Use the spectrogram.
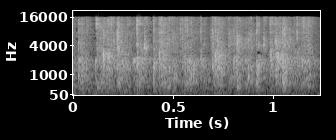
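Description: Audience applause closing a hypnosis stage show, a brief burst of dense, steady clapping from a crowd, close and fairly loud throughout.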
